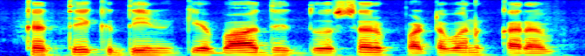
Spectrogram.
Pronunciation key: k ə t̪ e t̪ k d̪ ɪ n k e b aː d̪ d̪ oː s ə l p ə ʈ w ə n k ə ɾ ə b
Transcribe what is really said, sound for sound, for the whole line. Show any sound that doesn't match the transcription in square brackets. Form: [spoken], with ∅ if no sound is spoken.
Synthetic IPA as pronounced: k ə t̪ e [∅] k d̪ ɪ n k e b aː d̪ d̪ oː s ə [ɾ] p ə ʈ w ə n k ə ɾ ə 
